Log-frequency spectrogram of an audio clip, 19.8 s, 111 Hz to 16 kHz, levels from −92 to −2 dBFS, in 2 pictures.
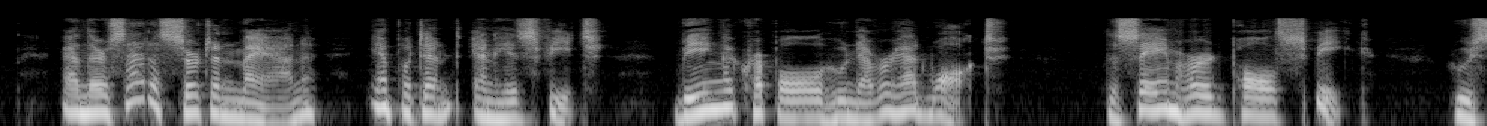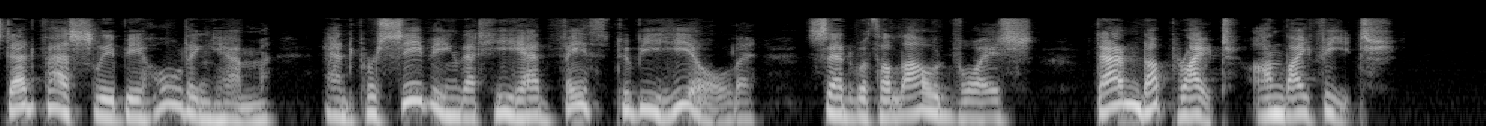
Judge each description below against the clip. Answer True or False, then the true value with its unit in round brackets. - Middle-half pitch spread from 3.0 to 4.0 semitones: False (4.8 semitones)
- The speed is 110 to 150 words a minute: True (135 wpm)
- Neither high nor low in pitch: True (175 Hz)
